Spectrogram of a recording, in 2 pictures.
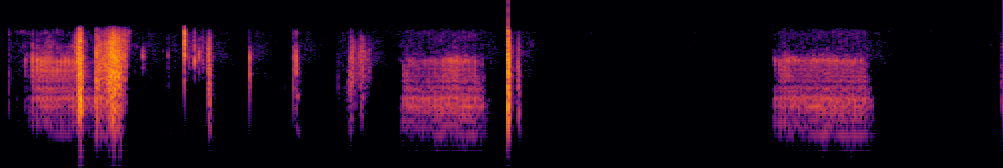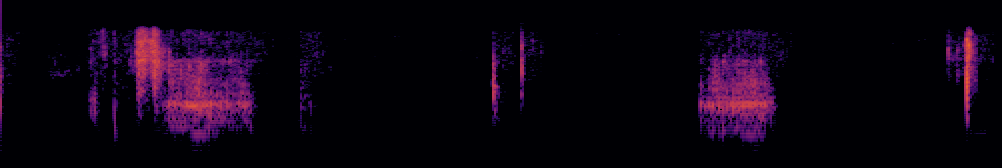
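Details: A sleeping English bulldog snoring: rumbling snores about four seconds apart, roughly fourteen a minute, with small snorts and clicks between them.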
